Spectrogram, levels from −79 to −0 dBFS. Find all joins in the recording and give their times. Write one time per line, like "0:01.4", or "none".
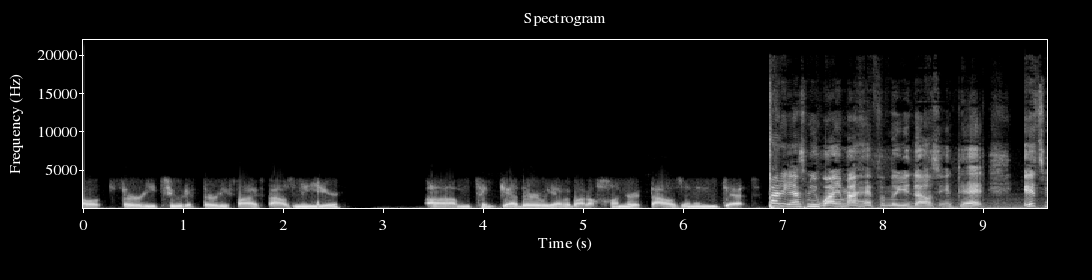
0:06.7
